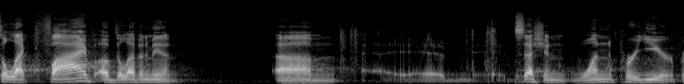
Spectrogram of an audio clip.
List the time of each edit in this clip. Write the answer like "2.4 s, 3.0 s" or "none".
1.2 s, 5.1 s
